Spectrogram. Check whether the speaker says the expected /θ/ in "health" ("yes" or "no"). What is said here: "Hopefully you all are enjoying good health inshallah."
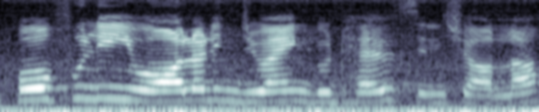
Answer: no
